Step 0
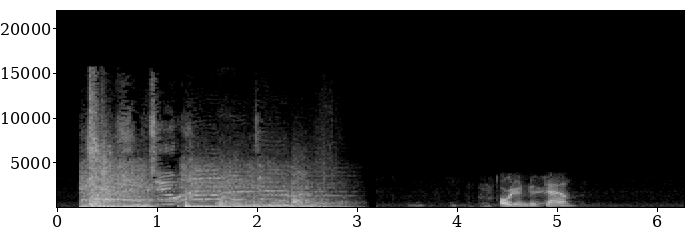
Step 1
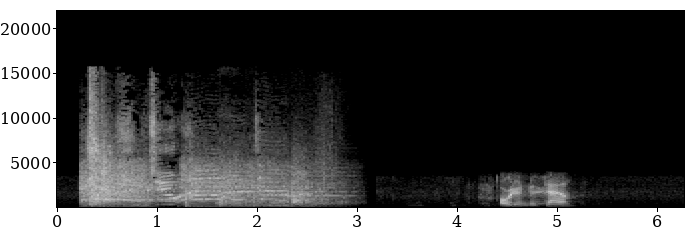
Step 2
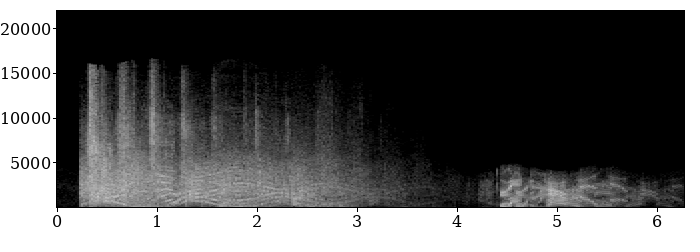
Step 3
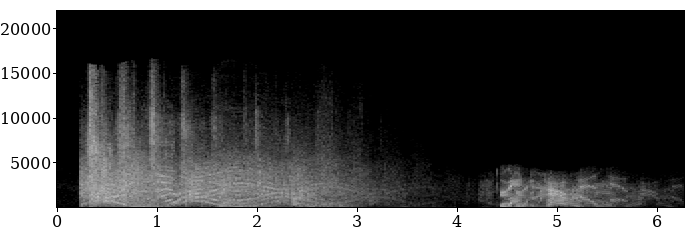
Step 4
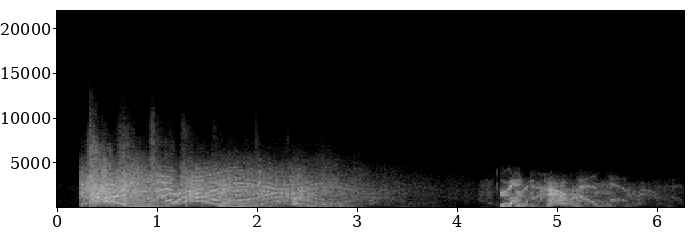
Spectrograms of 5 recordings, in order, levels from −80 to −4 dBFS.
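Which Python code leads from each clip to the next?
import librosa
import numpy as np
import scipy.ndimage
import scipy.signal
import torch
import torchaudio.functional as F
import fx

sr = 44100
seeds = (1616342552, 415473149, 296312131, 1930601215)

y1 = scipy.signal.sosfilt(scipy.signal.butter(2, 1100.0, 'highpass', fs=sr, output='sos'), x)
y1 = y1 * 10.0 ** (7.0 / 20.0)
y2 = fx.echo_alternate(y1, sr, ms=154, hz=1200.0, feedback_pct=65, wet_db=-4.0)
y2 = fx.ring_lfo(y2, sr, carrier_hz=560.0, swing_pct=70, hz=1.1)
y2 = y2 * 10.0 ** (1.5 / 20.0)
y3 = fx.rev_spring(y2, sr, rt60_s=1.4, pass_ms=(32,), chirp_ms=60, drr_db=15.5)
y3 = y3 * 10.0 ** (-2.5 / 20.0)
y4 = scipy.signal.sosfilt(scipy.signal.butter(2, 2800.0, 'lowpass', fs=sr, output='sos'), y3)
y4 = fx.echo_thinned(y4, sr, ms=776, feedback_pct=34, hz=500.0, wet_db=-24)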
